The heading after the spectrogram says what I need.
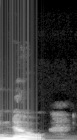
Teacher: When you say no, you're making 2 very distinct sounds. First, the N, the nasal front of the mouth sound. Then the O, that long rounded vowel.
